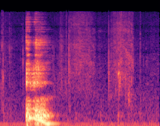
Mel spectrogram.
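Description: A person clears their throat once, a short burst about a third of a second in.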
